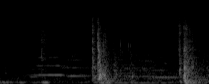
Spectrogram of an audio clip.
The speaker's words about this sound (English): A lot more visual gags, actually. Like Homer getting the door shut in his face repeatedly, and even by his house.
